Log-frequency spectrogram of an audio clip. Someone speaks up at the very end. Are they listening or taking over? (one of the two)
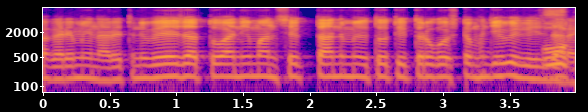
taking over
